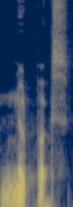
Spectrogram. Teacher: don't put an extra syllable on the s books but notebooks two syllables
